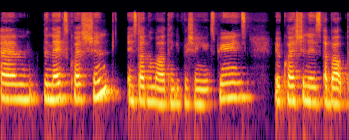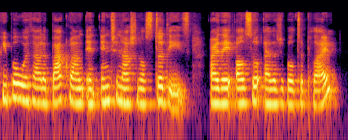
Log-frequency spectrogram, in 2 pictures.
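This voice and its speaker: A woman moderating an online session, reading out audience questions in a brisk, upbeat manner. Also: medium pitch, steady tone, darkish tone.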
